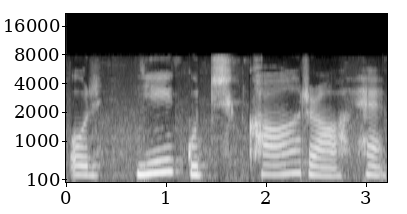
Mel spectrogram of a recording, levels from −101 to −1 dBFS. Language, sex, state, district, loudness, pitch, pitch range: Hindi, female, Punjab, Fazilka, -13 LUFS, 220 Hz, 210-235 Hz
